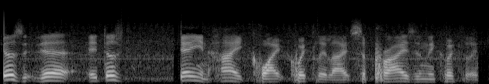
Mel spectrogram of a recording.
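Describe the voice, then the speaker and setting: A man's voice: medium pitch, animated, measured pace, fairly bright tone, muffled recording. A man learning to fly a helicopter, chatting informally and agreeably over a headset with engine noise. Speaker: student helicopter pilot. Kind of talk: casual chat while flying. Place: small helicopter cockpit in flight. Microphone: aviation headset.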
